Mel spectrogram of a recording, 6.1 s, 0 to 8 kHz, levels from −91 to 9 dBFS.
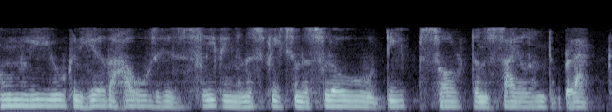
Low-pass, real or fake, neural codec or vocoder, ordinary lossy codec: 7.2 kHz; fake; codec, 16 kHz, 16 kbps, FreqCodec, smaller model; AAC, 16 kbps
